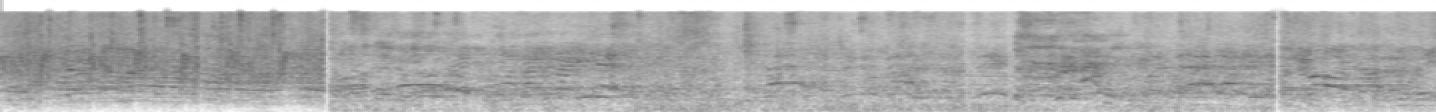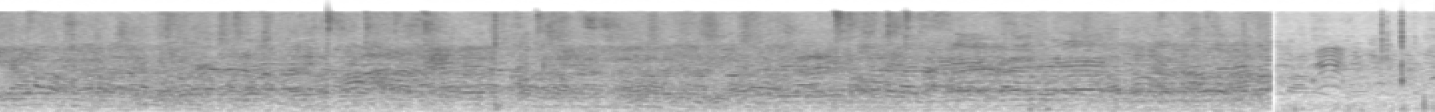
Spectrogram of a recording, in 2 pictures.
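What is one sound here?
A crowd of spectators chatters nearby.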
